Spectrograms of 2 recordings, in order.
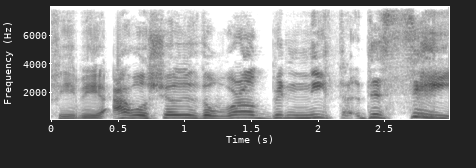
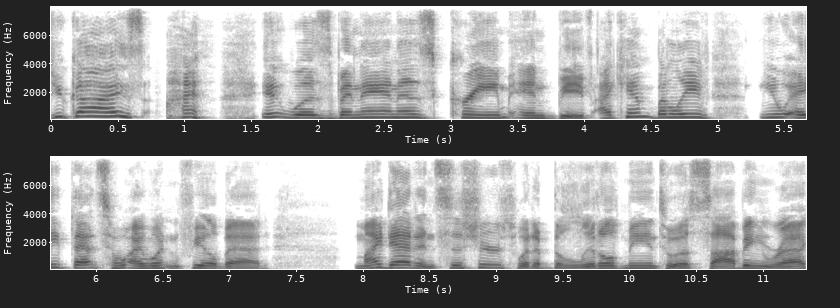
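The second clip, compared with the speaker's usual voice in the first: ordinary talk, nothing marked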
